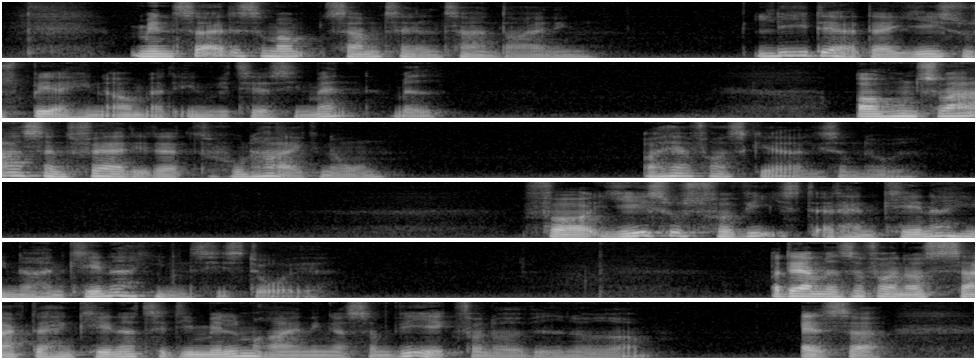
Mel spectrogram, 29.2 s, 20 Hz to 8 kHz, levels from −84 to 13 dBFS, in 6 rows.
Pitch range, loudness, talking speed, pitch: 90-130 Hz, -23 LUFS, 150 wpm, 110 Hz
